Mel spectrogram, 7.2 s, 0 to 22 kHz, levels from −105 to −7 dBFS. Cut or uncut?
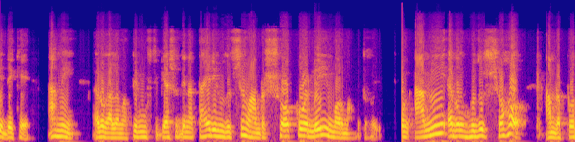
cut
